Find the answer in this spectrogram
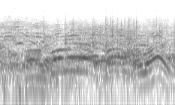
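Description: Several people praying aloud in tongues at the same time, an overlapping babble of voices.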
